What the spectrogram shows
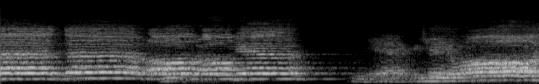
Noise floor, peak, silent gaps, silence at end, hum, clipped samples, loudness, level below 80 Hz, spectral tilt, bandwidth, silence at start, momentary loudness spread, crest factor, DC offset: -47 dBFS; -6 dBFS; none; 0 s; none; under 0.1%; -23 LUFS; -76 dBFS; -4.5 dB/octave; 10.5 kHz; 0 s; 16 LU; 16 dB; under 0.1%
